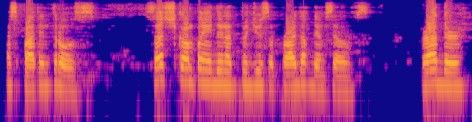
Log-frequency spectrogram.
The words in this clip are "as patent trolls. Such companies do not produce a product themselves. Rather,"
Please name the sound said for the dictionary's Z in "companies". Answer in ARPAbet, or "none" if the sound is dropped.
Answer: none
